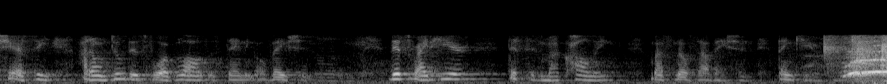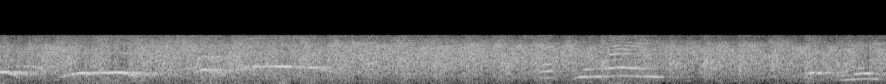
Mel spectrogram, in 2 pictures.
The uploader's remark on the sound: Live from the Oak Cliff Cultural Center, Dallas Texas. For The Poets Round Table series.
